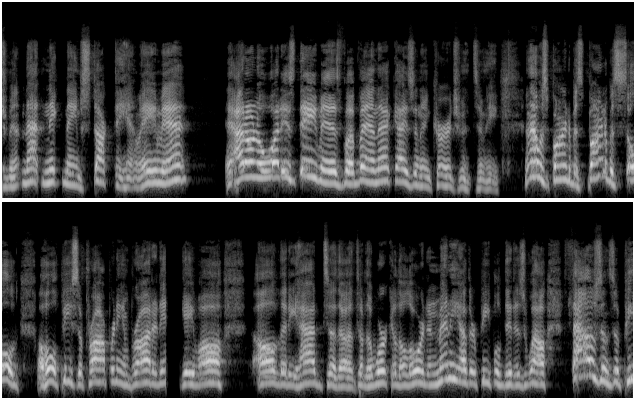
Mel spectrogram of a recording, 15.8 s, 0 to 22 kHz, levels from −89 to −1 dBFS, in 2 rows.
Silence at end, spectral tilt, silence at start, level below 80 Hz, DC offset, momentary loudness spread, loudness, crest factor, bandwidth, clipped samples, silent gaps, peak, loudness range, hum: 0 s; -4 dB/octave; 0 s; -80 dBFS; under 0.1%; 9 LU; -25 LUFS; 18 dB; 13.5 kHz; under 0.1%; 10.01-10.09 s; -8 dBFS; 3 LU; none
